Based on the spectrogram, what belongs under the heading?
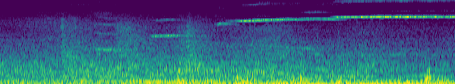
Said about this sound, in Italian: Ecco l'autobus.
